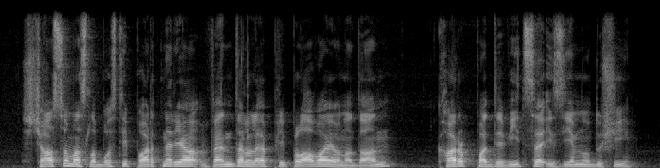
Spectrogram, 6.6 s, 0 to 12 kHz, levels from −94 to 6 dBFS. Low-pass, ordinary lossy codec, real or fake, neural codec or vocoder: 10.8 kHz; none; real; none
